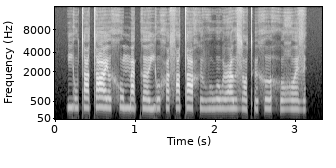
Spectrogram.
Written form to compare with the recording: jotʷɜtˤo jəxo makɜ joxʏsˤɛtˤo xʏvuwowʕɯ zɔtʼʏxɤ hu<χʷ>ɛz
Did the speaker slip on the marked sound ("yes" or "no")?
yes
